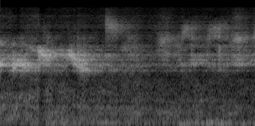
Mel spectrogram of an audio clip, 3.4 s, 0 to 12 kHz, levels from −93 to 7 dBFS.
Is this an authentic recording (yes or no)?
no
